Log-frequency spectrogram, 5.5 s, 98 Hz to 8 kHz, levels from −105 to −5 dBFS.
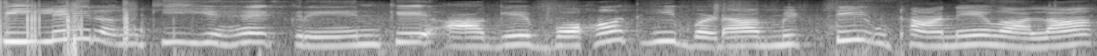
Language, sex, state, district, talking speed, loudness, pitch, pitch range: Hindi, female, Punjab, Fazilka, 140 wpm, -18 LUFS, 255 Hz, 230-300 Hz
